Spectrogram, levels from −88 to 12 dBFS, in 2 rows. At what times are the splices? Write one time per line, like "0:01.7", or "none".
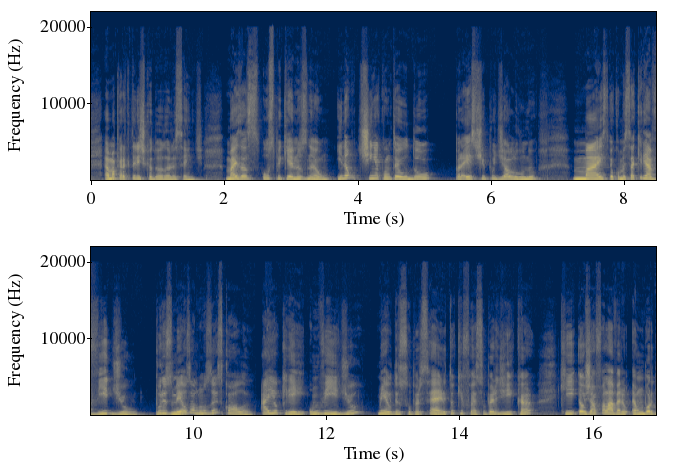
0:06.9
0:10.9
0:12.6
